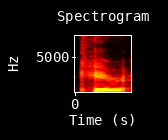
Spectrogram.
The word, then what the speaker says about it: char: I was time it was supposed to be pronounced care as it is short for character but who actually cares well it's short for it but that doesn't necessarily mean that um mean that it needs to be pronounced that way it should be pronounced um uh the way it's spelled right so like Char or car I think would be valid uh yes as long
